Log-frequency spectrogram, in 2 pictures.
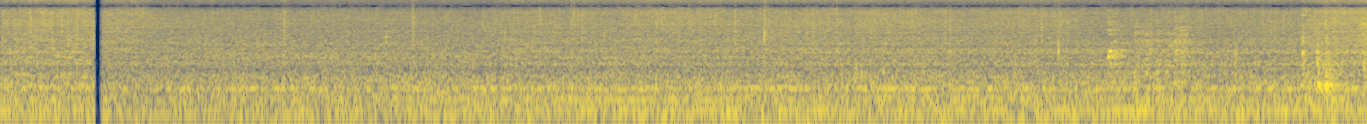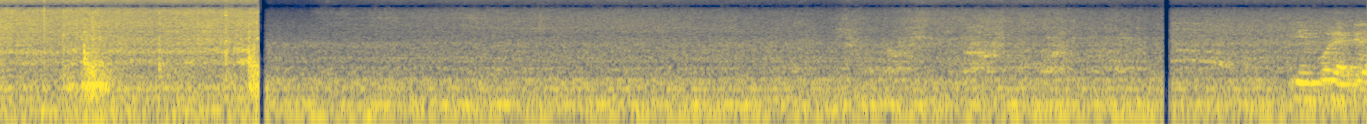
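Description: Onions, dried chili, bay leaf and ginger-garlic paste fry in hot oil for a loitta fish curry, giving a continuous hissing sizzle that drops in level partway through.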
